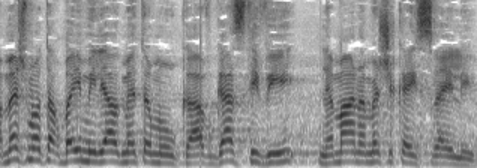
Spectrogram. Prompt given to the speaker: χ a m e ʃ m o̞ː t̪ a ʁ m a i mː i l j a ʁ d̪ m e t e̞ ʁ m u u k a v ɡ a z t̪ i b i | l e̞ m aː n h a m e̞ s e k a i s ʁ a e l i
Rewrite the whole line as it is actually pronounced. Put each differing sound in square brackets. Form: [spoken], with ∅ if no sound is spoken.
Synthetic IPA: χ a m e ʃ m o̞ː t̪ a ʁ [b] a i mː i l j a ʁ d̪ m e t e̞ ʁ m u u k a v ɡ a z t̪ i [v] i | l e̞ m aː n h a m e̞ [ʃ] e k a i s ʁ a e l i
